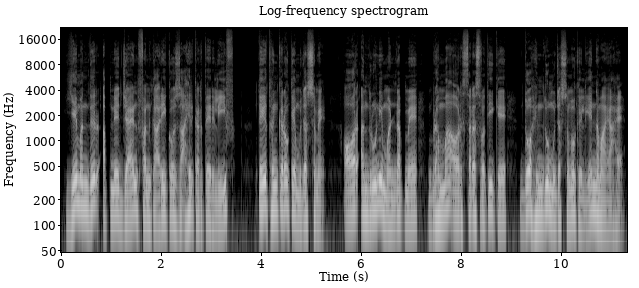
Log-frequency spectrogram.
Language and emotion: Urdu, neutral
